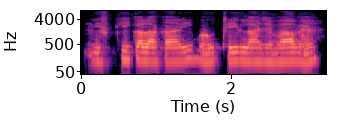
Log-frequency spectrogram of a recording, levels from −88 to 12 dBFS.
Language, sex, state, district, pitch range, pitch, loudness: Hindi, male, Uttar Pradesh, Gorakhpur, 120-130 Hz, 125 Hz, -18 LUFS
